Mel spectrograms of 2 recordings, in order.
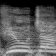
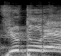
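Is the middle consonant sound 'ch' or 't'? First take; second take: ch; t. First: The middle sound is 'ch', ending in 'cher'. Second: The middle sound is 't', ending in 'toore'. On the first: The speaker calls it right. "ఫ్యూచర్ అనకుండా" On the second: The speaker calls it wrong. "ఫ్యూటూరే అనింది"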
